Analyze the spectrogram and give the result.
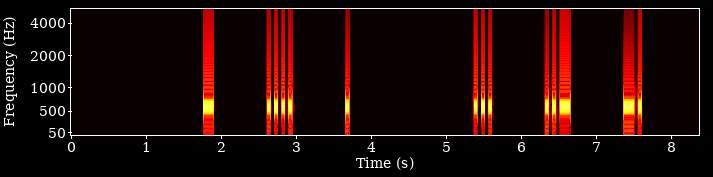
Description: Morse code, heard as a keyed tone, about 25 wpm, spaced as for 10 wpm, 600 Hz. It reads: THE SUN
